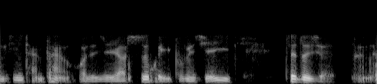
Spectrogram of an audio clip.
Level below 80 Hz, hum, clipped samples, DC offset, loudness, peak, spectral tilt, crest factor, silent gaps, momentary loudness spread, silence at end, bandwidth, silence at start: -64 dBFS; none; under 0.1%; under 0.1%; -24 LUFS; -4 dBFS; -10.5 dB/octave; 22 dB; none; 11 LU; 0 s; 4.2 kHz; 0 s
